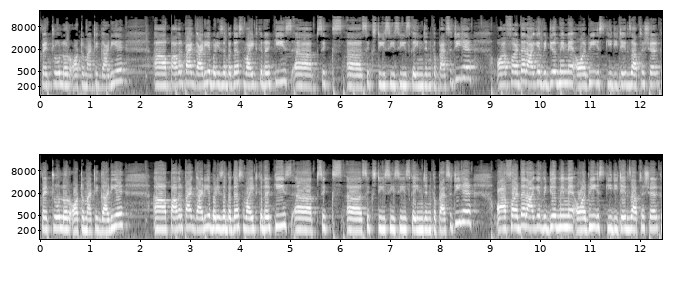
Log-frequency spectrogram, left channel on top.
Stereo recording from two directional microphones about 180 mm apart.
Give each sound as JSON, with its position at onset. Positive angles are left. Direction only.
{"t": 0.0, "sound": "speech", "side_deg": -40}
{"t": 2.3, "sound": "a sound", "side_deg": -50}
{"t": 2.7, "sound": "speech", "side_deg": -40}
